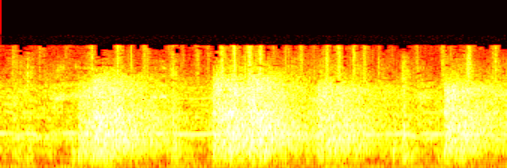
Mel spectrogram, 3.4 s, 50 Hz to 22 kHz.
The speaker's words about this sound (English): For the next 15 minutes, the sergeant and Chet fired steadily at the menacing shadows, creeping closer and closer to the post.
